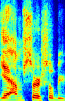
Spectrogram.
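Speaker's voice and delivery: normal talking voice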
